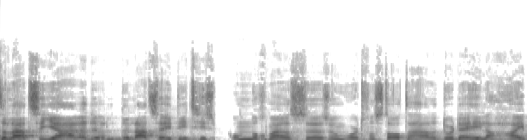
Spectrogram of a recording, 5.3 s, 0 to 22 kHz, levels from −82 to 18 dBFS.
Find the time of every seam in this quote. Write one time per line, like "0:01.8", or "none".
0:02.1

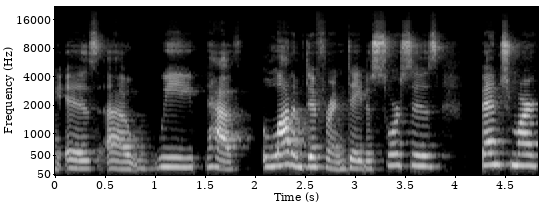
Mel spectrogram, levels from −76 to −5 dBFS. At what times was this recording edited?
0:02.0

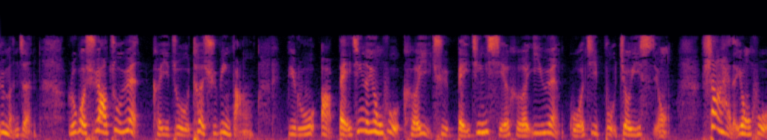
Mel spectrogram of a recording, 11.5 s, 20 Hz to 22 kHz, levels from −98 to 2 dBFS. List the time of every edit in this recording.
none

